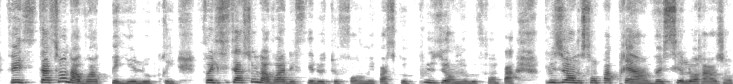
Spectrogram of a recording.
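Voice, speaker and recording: A woman from Congo, an online business coach, giving a motivational course introduction with emphatic, repetitive, preacher-like encouragement. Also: mid-range voice.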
